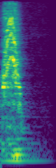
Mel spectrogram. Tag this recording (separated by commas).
Musical instrument, Plucked string instrument, Music, Acoustic guitar, Guitar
